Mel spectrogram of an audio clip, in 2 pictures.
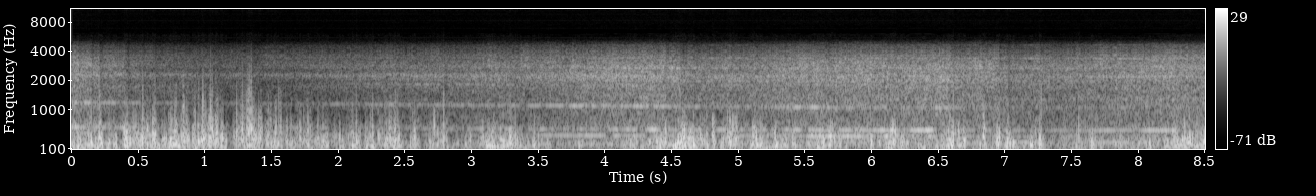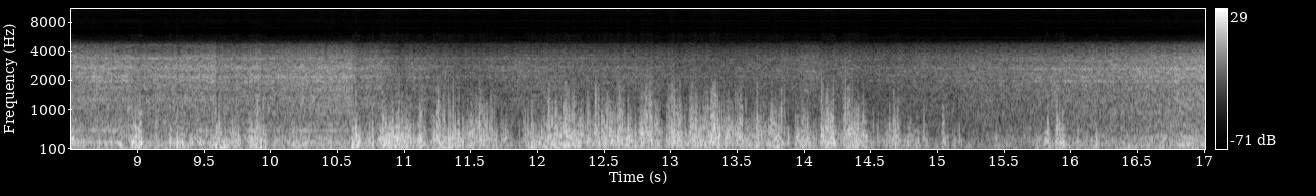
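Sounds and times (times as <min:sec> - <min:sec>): train wheels on rails: 0:00.0 - 0:17.0
thin whining tones: 0:01.4 - 0:10.3.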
